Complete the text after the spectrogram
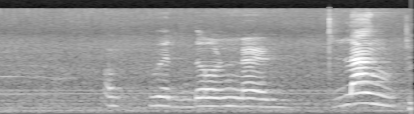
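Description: A small child giggles.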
